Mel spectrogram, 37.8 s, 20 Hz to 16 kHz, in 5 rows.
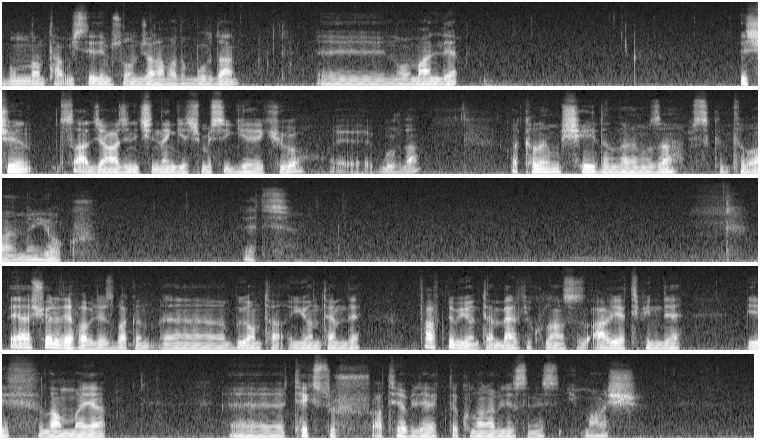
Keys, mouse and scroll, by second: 0.0 z, 0.6-1.0 scroll up 2, 1.0 g, 2.5 g, 4.6-5.3 scroll down 7, 5.2 middle click, 6.2 click, 6.6 click, 7.4 click, 8.1 click, 8.5 click, 9.1 a, 9.3 a, 9.6 click, 10.0 click, 12.6 middle click, 13.6 click, 13.9 click, 15.3 middle click, 15.7-16.7 scroll up 1, 16.7 middle click, 17.1-18.3 scroll up 2, 18.3 middle click, 22.2-23.4 scroll down 3, 22.7 x, 23.4 right click, 28.3 click, 29.9 middle click, 30.6 click, 31.7 shift+a.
